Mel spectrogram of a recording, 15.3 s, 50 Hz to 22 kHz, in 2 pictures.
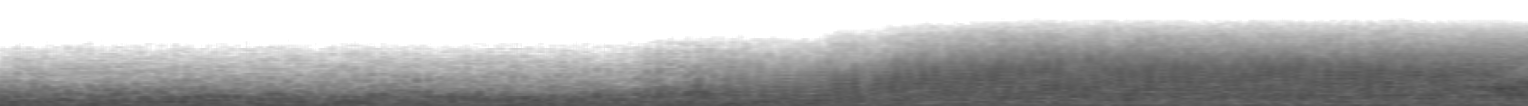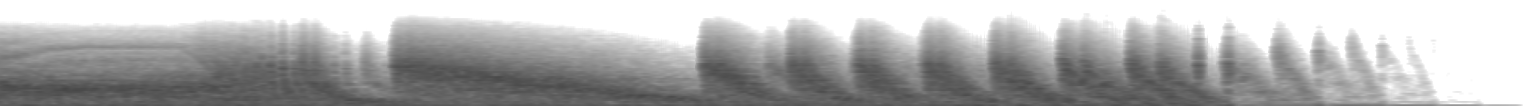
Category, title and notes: Sound effects > Experimental
Analog Bass, Sweeps, and FX-038
sfx, analog, weird, alien, electro, sample, fx, sweep, robotic, bass, robot, electronic, scifi, oneshot, effect, trippy, korg, vintage, retro, synth, complex, sci-fi, snythesizer, analogue, pad, machine, mechanical, dark, basses, bassy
